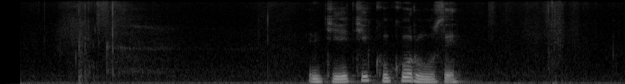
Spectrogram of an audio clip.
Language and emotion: Russian, neutral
